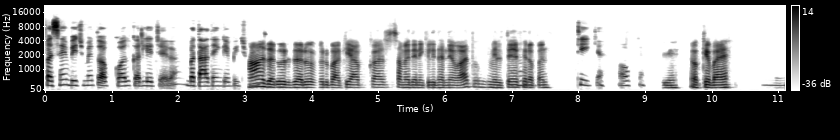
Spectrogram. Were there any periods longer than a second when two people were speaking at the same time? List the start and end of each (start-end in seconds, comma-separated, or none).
none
